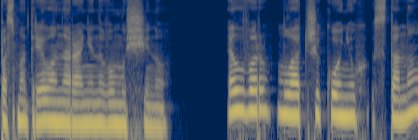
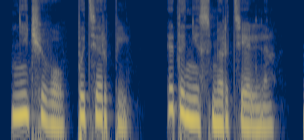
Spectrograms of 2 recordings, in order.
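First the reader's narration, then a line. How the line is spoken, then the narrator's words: Soft. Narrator (Russian): мягко произнес лекарь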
